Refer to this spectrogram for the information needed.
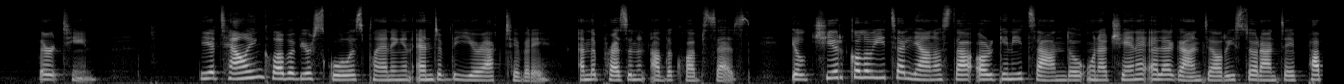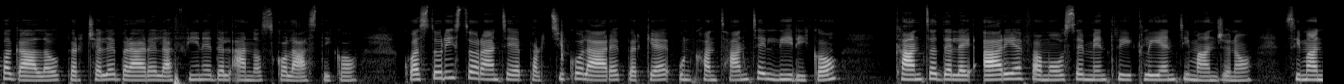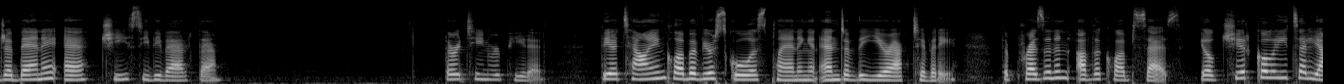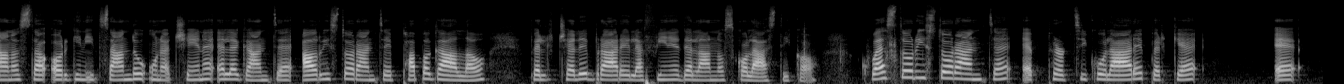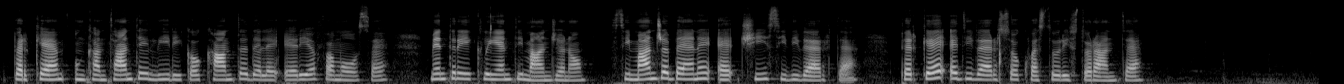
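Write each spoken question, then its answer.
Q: Perché è diverso questo ristorante?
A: Un cantante lirico canta arie famose mentre i clienti mangiano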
